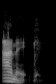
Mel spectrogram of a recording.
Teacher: two syllables, stress on the first · So it's like we drop the L and we drop the W and we just say Alnwick.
